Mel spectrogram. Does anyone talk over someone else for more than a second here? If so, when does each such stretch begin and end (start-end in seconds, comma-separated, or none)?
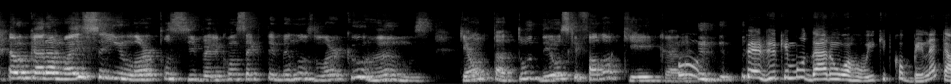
none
